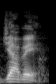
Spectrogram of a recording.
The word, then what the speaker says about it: Yahvé: pronunciarlo y salió yahvé se escribe Jehová y se pronuncia yahvé por eso en Biblias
